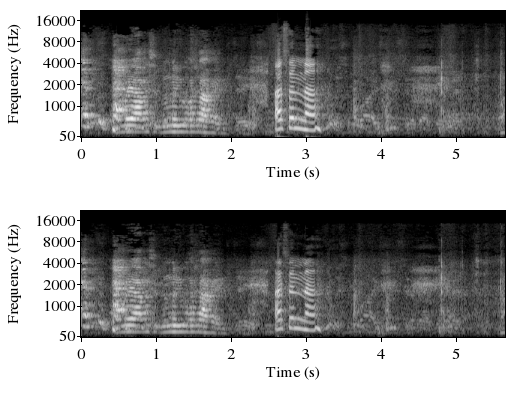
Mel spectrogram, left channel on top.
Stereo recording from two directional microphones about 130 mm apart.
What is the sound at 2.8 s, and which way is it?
Speech, 30° left (ahead or behind).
